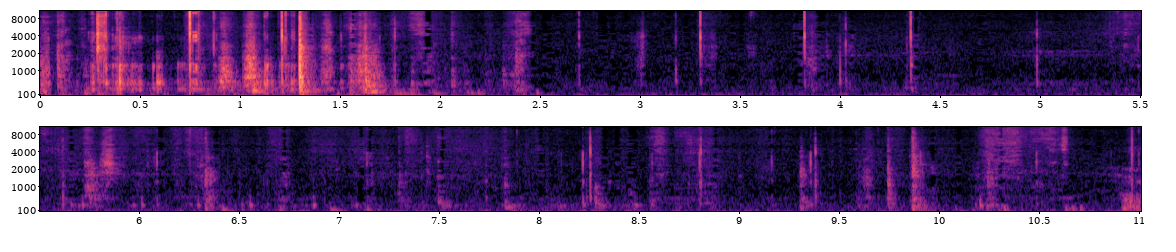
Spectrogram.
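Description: Hands handling a laser printer's plastic housing and panels: rubbing and scraping for about the first two seconds, then scattered small clicks and taps.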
